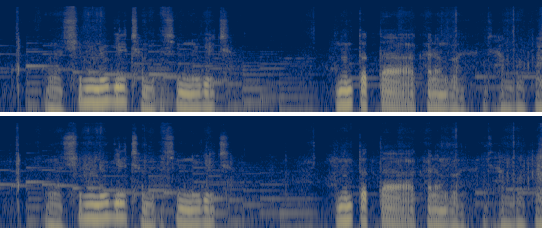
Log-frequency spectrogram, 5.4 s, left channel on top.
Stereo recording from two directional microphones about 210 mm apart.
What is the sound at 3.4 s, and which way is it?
Speech, 5° left (ahead or behind).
